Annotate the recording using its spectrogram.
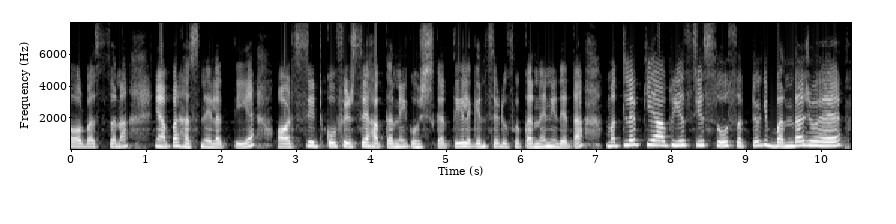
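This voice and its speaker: A woman's voice: medium pitch, no echo. Woman, casual recap narration, lots of fillers, dry close sound. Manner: retells scenes with quoted lines, frequent fillers.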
